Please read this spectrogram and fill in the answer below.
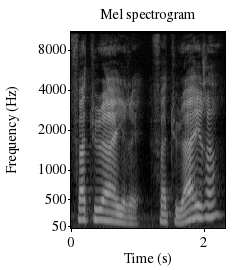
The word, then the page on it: faturaire, faturaira: faturaire, faturairo; Provençal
